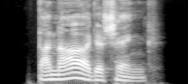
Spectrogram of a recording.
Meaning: Greek gift
- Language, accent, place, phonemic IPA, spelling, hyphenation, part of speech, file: German, Germany, Berlin, /ˈdaːnaɐɡəˌʃɛŋk/, Danaergeschenk, Da‧na‧er‧ge‧schenk, noun, De-Danaergeschenk.ogg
